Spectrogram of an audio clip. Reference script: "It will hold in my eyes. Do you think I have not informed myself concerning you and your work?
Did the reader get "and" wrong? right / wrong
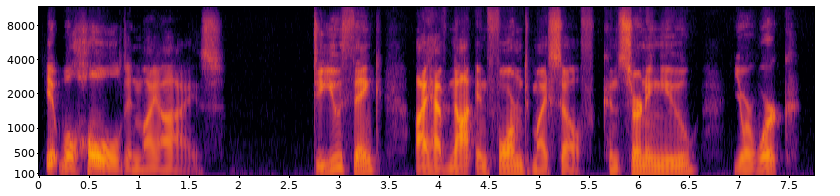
wrong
